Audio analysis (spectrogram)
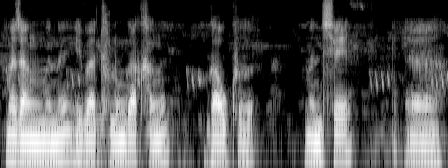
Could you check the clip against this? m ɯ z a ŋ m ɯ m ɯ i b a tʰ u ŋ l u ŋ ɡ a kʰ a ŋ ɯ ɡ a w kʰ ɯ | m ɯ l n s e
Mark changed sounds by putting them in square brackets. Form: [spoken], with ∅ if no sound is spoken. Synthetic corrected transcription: m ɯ z a ŋ m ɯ [n] ɯ i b a tʰ u [∅] l u ŋ ɡ a kʰ a ŋ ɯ ɡ a w kʰ ɯ | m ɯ [∅] n s e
